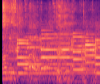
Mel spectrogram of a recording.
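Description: Live rock band playing mid-song: electric guitars ringing out held notes over a drum kit, cut in abruptly.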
